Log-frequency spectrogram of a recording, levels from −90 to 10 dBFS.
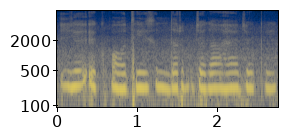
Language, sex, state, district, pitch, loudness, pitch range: Hindi, female, Punjab, Pathankot, 230 Hz, -14 LUFS, 225-240 Hz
